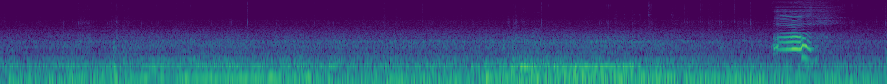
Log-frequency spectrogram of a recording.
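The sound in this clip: Engine rumble inside a car: a steady, continuous low drone that runs unchanged through the whole clip, broken only by a brief higher-pitched sound near the end.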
